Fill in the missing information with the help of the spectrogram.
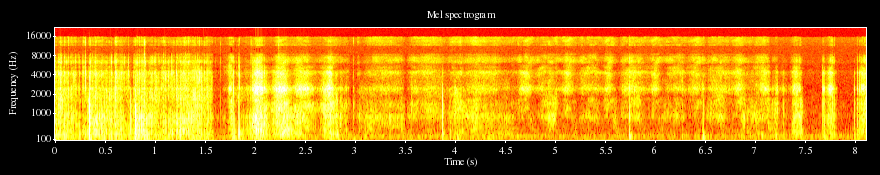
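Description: Slow fingernail scratching rasps across the pale wooden lid of a palm-sized round wooden box with a woven side, giving dry, crackly scrapes. Sharp, short fingertip taps on the lid follow, spaced apart over a quiet background.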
